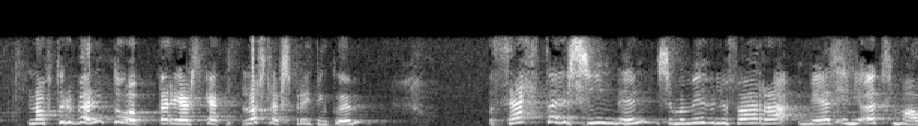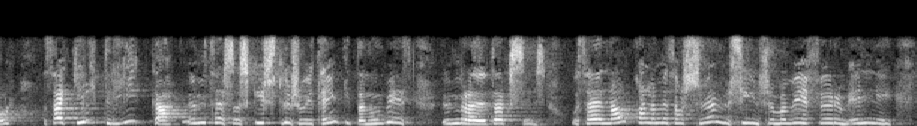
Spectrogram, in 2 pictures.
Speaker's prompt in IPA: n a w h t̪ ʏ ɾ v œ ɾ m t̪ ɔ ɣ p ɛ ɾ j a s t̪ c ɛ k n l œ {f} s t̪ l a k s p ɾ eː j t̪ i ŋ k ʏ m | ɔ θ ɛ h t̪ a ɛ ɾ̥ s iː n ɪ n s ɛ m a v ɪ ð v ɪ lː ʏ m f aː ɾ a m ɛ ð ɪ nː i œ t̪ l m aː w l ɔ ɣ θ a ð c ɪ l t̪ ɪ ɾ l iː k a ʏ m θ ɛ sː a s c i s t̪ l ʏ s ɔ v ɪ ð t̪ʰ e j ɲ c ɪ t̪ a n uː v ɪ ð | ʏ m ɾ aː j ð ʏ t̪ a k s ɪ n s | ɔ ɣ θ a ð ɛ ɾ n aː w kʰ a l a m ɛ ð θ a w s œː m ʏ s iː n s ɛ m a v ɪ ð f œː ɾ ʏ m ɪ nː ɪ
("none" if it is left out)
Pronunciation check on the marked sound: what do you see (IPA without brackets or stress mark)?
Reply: f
